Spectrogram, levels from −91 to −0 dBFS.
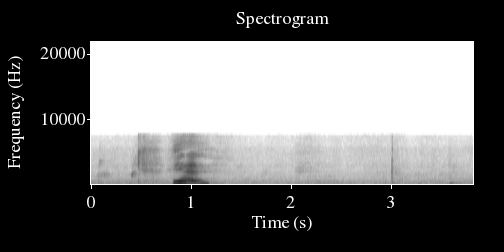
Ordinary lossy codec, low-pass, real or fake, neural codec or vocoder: none; none; real; none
